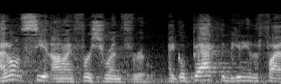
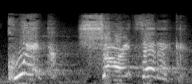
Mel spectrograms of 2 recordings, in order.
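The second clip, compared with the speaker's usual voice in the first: high, loud order; urgent shout; 13 semitones higher, 3 dB louder, much slower than usual. Retold or imitated. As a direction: shout the destination to a driver. Shouting destination at taxi driver.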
